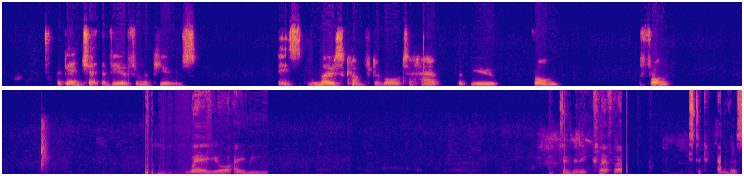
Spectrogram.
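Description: An older man speaks calmly through an online call, with pauses.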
